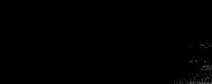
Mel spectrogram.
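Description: Near silence: faint low background hiss, with a faint noise rising just at the end.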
